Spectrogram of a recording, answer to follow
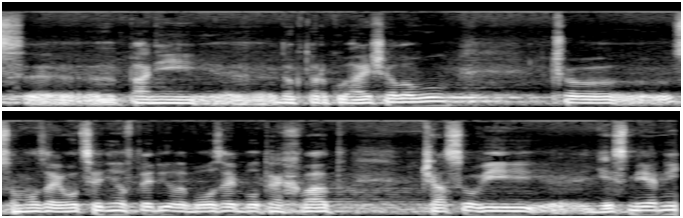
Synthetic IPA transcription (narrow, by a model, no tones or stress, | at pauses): s | paɲid̪ɔkt̪ɔɾkuɦajʃɛlɔʋu | t͡ʃɔsɔmɔzajɔt͡sɛɲilft̪ɛd̪ilɛbɔɔzajbɔlt̪ɛnxʋat̪ | t͡ʃasɔʋiːɲɛsmɪɛɾni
